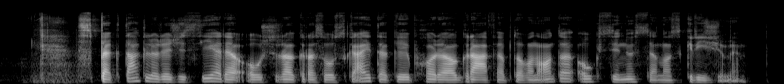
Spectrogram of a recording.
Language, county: Lithuanian, Kaunas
